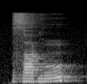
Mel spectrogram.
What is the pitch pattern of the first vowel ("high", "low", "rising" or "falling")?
low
